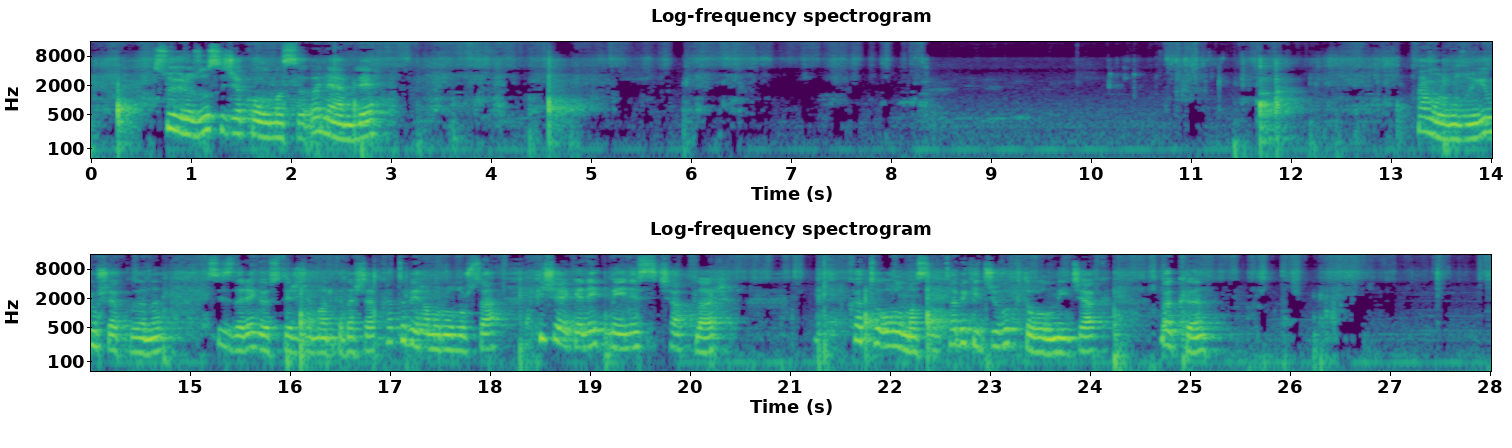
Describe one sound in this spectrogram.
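Hands squish and knead crumbly dough in a bowl.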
